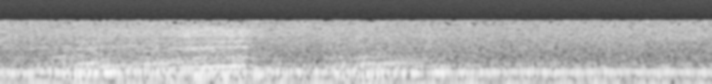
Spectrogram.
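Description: A car engine revs and accelerates as the car drives off with departing passengers, its rising harmonic whine climbing in pitch for a couple of seconds before the drone settles and fades into a steady low rumble.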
